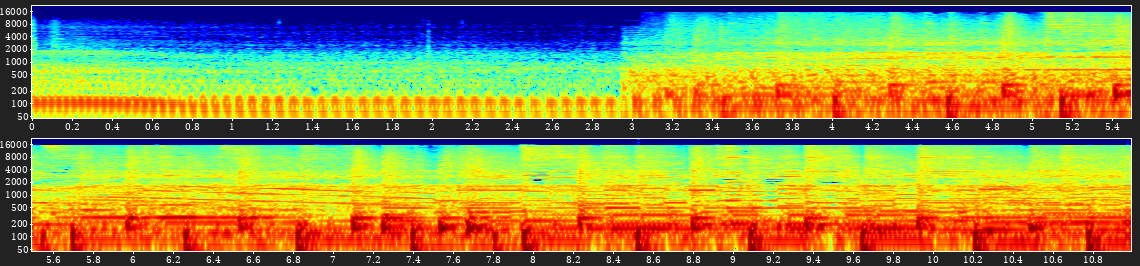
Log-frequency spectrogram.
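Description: A motorcycle engine running low and steady at walking pace for about three seconds, then cut off suddenly by loud rock music with electric guitar and drums.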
